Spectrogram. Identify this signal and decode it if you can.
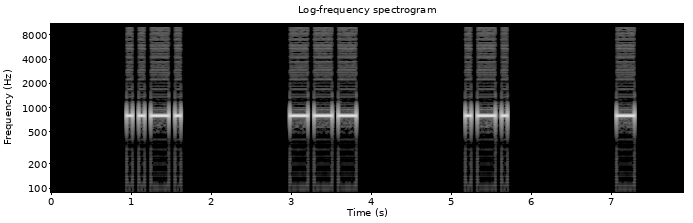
Morse code, heard as a keyed tone, about 16 wpm, spaced as for 5 wpm, 800 Hz. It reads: FORT
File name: Alphabetical / Alphabetical mp3s / Fs @5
